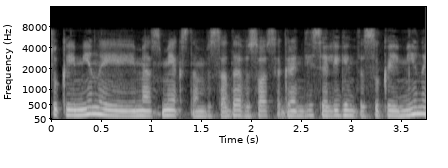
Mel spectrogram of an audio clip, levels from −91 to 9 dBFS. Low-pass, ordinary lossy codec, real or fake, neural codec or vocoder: 7.2 kHz; AAC, 96 kbps; real; none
